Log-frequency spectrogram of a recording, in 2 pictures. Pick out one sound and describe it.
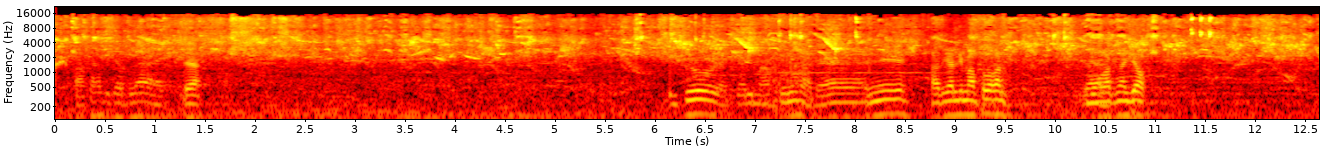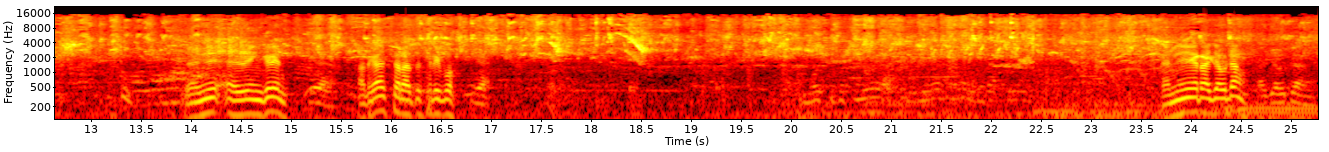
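Small birds chirp and twitter constantly close by.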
